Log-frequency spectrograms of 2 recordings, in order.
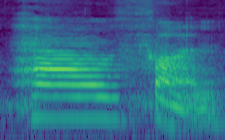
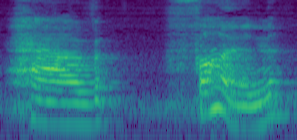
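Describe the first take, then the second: First: The v and f sounds blend together. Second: The two words are said separately.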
